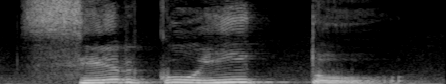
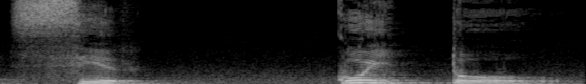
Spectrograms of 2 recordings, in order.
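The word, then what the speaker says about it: circuito: gente que fala assim circuíto não é circuíto é ser curto é um ditongo aqui ó não é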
